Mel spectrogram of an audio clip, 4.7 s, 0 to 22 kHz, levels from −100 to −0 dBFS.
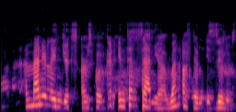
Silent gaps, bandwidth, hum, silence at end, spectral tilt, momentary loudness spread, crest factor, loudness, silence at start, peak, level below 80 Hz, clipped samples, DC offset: none; 9.6 kHz; none; 0.05 s; -5 dB/octave; 10 LU; 20 dB; -32 LUFS; 0.05 s; -12 dBFS; -80 dBFS; under 0.1%; under 0.1%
